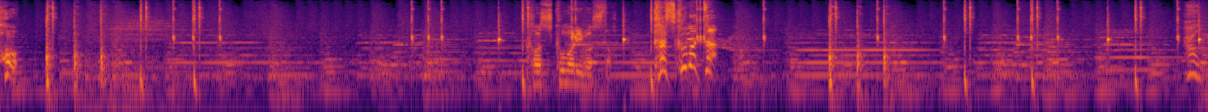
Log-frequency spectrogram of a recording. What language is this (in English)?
Japanese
